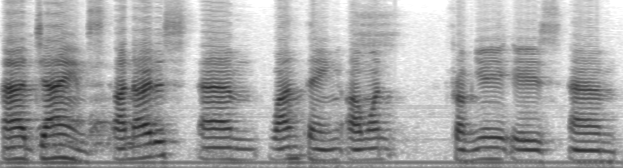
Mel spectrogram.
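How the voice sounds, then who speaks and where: A man's voice: on the high side, flat delivery, slow, a crowd in the background, poor audio. A man in a casual discussion who asks a question hesitantly, with many ums.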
